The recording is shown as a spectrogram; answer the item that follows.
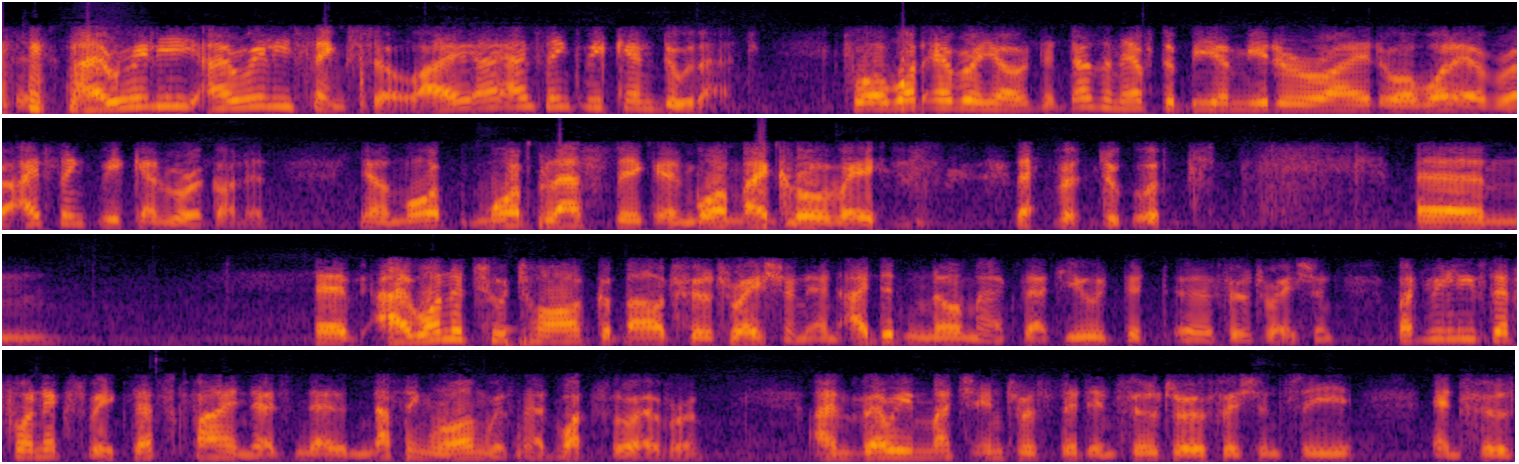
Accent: Germany; accent: German; my German accent comes through

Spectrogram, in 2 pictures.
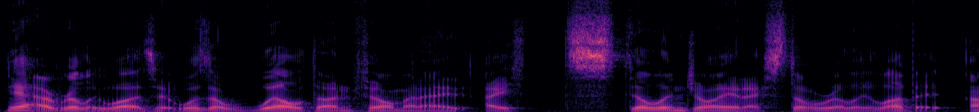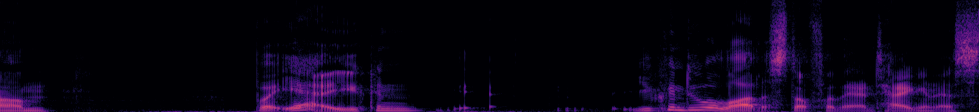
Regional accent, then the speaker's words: Midwest, United States; moved away; I grew up in the Midwest

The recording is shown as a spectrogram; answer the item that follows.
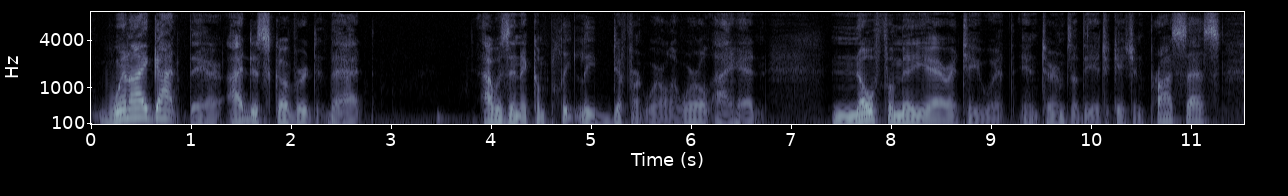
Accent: Farmville, Virginia, United States; also born or lived in South Africa; now in Gahanna, United States; I grew up in Virginia

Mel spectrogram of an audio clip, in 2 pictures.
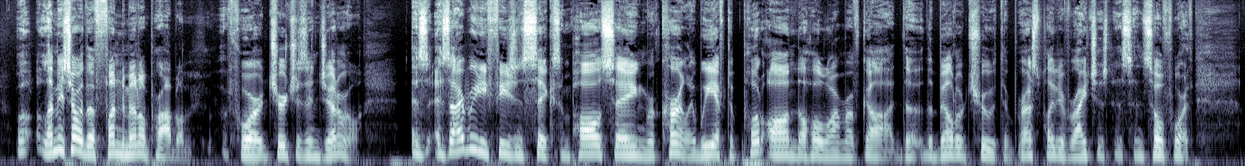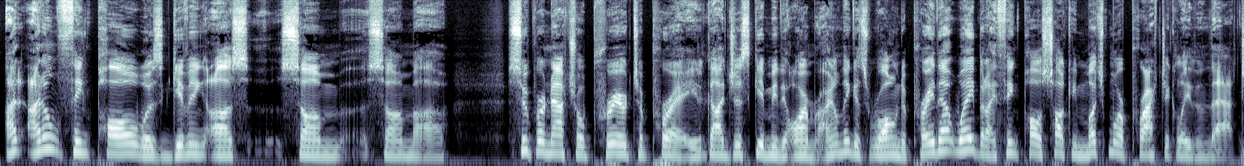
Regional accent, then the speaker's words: Ohio, United States; moved away as an adult; also born or lived in Kentucky; now in North Carolina, United States; I'm also a transplant here to North Carolina. I grew up in Ohio

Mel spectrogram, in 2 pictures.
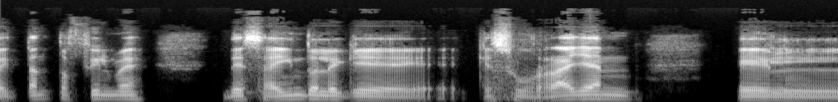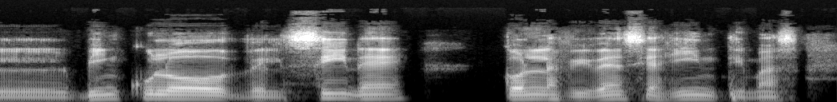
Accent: Linares, Maule, Chile; moved away as an adult; now in Concepción, Chile; soy linarense, pero me siento penquista de adopción

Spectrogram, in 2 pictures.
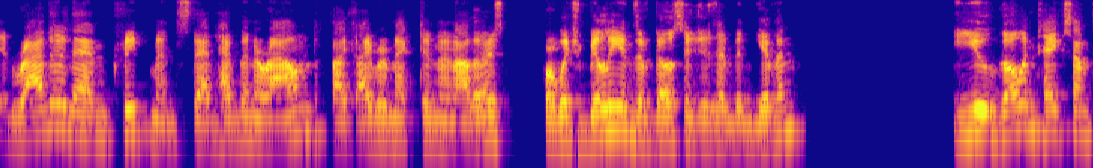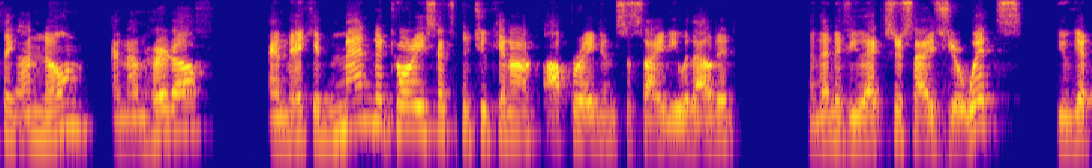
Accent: United States; my home country of the U.S.

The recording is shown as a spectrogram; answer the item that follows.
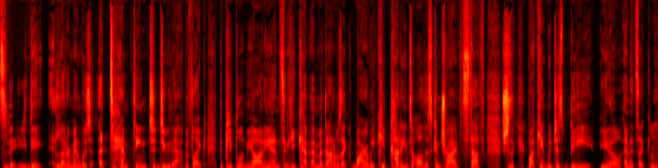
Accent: United States; accent: American; my awful American accent

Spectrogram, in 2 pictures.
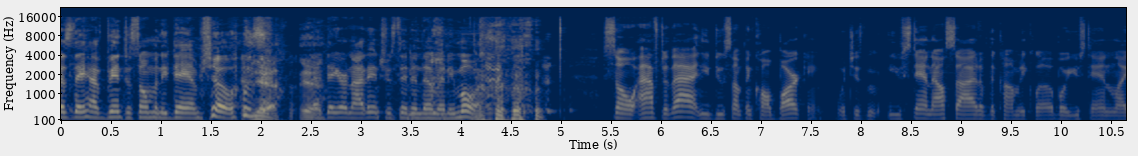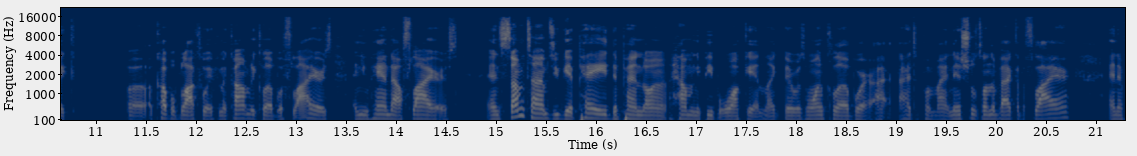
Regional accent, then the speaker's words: New York City, New York, United States; I started off a poor Puerto Rican child in the South Bronx. I grew up in the South Bronx

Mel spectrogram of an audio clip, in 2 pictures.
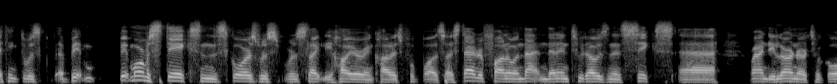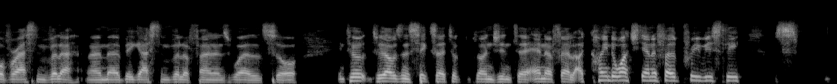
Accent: Limerick, Munster, Ireland; now in Galway, Ireland; I moved up here, but originally from a place called Limerick

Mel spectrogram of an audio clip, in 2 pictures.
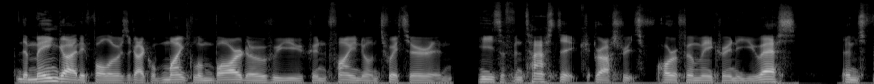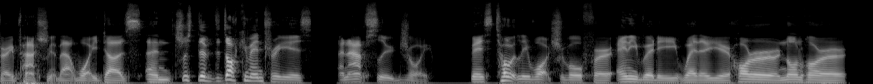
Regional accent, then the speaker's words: Scotland, United Kingdom; I'm Scottish.

